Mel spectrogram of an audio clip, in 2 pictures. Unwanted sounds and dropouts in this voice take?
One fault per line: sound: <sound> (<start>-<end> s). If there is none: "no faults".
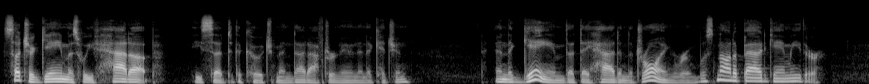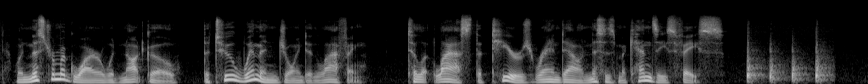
sound: thud (16.1-17.1 s)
